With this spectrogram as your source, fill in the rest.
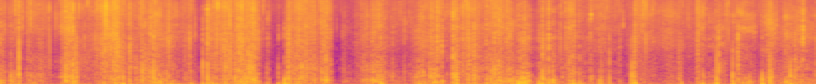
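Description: A flat, solid white polyethylene closed-cell foam sheet is scratched with long glittery acrylic nails, giving a dense run of dry, crackly scratching and rasping. Short bursts overlap continuously with little pause, the energy sitting mostly low with a muffled, thumpy body.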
